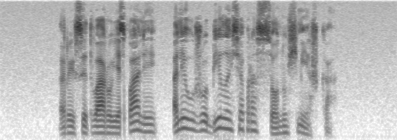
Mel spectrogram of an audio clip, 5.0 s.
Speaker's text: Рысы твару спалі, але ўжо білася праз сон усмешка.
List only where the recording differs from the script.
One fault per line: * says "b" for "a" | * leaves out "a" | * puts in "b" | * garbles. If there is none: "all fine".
all fine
